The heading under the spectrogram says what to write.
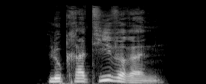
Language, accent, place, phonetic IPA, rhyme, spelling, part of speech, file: German, Germany, Berlin, [lukʁaˈtiːvəʁən], -iːvəʁən, lukrativeren, adjective, De-lukrativeren.ogg
- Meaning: inflection of lukrativ: 1. strong genitive masculine/neuter singular comparative degree 2. weak/mixed genitive/dative all-gender singular comparative degree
